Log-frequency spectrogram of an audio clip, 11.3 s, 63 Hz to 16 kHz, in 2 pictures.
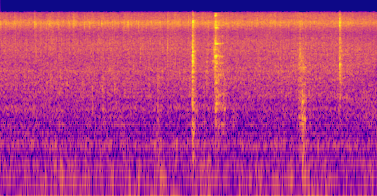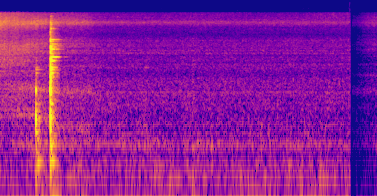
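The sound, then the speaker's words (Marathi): A spinach vegetable dish cooks in a covered pan with a faint, steady sizzle. Several sharp metallic clinks break through, then the sound sinks into a quieter, duller stretch. “भाजी खूप पटकन शिजते, 10 ते 12 मिनिटात भाजी तयार होते। पुन्हा एकदा झाकण ठेवू।”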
